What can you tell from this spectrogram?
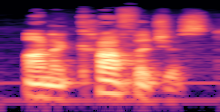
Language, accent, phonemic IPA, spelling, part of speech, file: English, US, /ɑnəˈkɑfəd͡ʒɪst/, onychophagist, noun, En-us-onychophagist.ogg
- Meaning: A person who bites his or her fingernails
